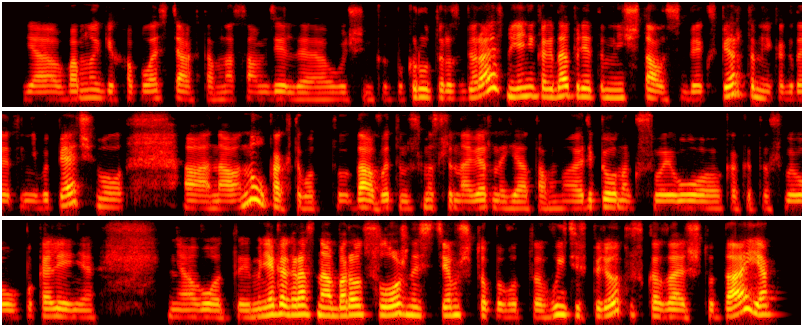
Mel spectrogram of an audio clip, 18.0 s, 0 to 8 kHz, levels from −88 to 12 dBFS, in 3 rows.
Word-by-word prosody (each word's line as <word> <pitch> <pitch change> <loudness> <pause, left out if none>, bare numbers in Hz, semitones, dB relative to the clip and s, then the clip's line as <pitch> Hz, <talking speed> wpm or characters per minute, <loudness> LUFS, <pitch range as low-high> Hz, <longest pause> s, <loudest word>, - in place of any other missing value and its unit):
Я 155 0 -5
во 165 +1 -2
многих 170 -2 -10
областях 165 0 -5
там 150 0 -13
на 160 - -10
самом 155 0 -12
деле 150 -2 -6
очень 150 0 -13
как 145 - -25
бы - - -19
круто 190 -3 -3
разбираюсь, 185 - +2
но 200 - -2
я 205 - +3
никогда 215 0 +3
при 210 -3 0
этом 185 -1 -7
не 180 - -5
считала 175 -4 -1
себя 160 +2 -6
экспертом, 225 - -1
никогда 160 -1 -7
это 160 0 -7
не 160 - -12
выпячивала. 180 - -3 0.4
А 155 -2 -1
на 155 0 -1
ну, 345 -6 +3
как-то 175 - -1
вот, 145 -1 -10 0.3
да, 170 -1 +6
в 160 - -7
этом 160 -1 -5
смысле, 165 +1 -10
наверно, 160 +1 -3
я 150 0 -4
там 145 0 -12
ребёнок 165 0 -2
своего, 155 -1 -1
как 145 -3 -14
это, 145 - -16
своего 155 +1 -3
поколения. 155 -2 -2 0.5
М, 155 -1 -6
вот, 155 -2 -3
и 150 - -1
мне 180 +6 +5
как 220 -2 +6
раз 210 0 +6
наоборот 190 +2 +6
сложно 200 0 +4
с 190 +2 -4
тем, 190 +1 +2
чтобы 165 -5 -4
вот 155 0 -6
выйти 190 +6 0
вперёд 175 +5 +1
и - - -10
сказать, 165 -5 0
что: 155 - -7
"Да, - - +9
я 215 -1 +5
160 Hz, 210 wpm, -24 LUFS, 155-185 Hz, 0.5 s, Да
